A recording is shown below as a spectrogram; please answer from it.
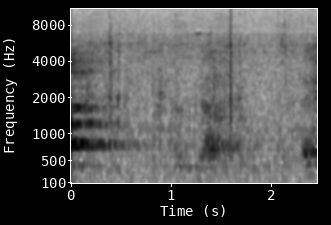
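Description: A riding instructor's voice calling out a long, drawn-out word that ends about half a second in, over the hoofbeats of a pony trotting on the arena surface. A couple of sharp clicks and a fainter call follow.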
